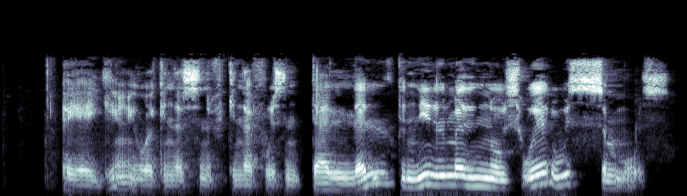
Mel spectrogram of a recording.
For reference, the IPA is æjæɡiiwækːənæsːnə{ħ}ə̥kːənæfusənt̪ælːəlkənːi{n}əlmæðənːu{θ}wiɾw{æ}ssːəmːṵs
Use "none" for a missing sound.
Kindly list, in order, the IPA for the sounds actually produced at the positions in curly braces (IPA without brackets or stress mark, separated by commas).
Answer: f, n, s, i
